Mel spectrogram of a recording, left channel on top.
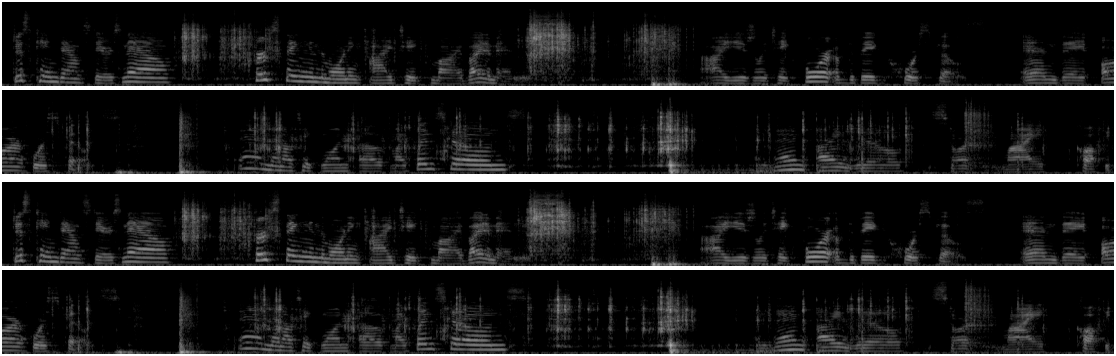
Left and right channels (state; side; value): normal; both; correlation 0.55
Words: Just came downstairs now. First thing in the morning, I take my vitamins. I usually take 4 of the big horse pills, and they are horse pills. And then I'll take 1 of my Flintstones, and then I will start my coffee.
